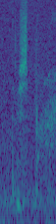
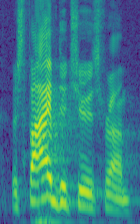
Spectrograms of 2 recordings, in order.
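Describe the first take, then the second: First: Breathy whispered aside. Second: Said in the usual way. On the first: Acted. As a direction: drop to a whisper for "There's five.". Aside before restating the count.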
